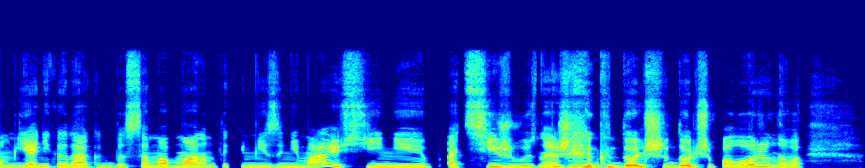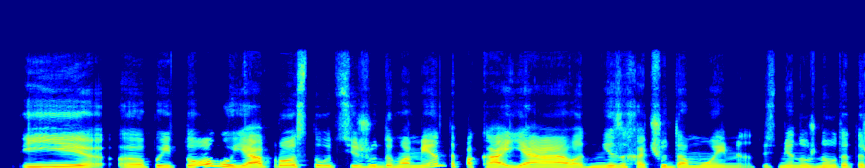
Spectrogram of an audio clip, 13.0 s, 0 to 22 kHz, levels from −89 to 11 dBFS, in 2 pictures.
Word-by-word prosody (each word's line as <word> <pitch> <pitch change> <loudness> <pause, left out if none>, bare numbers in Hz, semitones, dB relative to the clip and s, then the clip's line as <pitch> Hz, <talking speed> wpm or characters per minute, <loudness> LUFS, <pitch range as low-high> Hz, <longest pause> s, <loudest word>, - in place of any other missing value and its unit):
м 170 - -8
я 185 +2 +3
никогда 200 0 0
как 175 -4 -12
бы 160 -1 -8
самообманом 175 -1 0
таким 175 0 -10
не 165 - -5
занимаюсь 165 - -2
и 200 +1 -3
не 195 -3 -1
отсиживаю, 190 -2 -1
знаешь, 185 +6 +2 0.3
дольше 205 -1 +4
дольше 200 +1 +1
положенного. 190 +3 0 0.6
И, 220 -1 +3 0.2
э, 180 -2 -1
по 190 -1 +1
итогу 240 - +1
я 190 0 +5
просто 215 0 -1
вот 185 -2 -5
сижу 185 +3 -4
до 195 -2 -3
момента, 190 - -1
пока 190 +1 +3
я 190 +1 +3
вот 170 0 -1
не 185 +1 -2
захочу 185 +2 -3
домой 175 -2 -2
именно. 155 - -11
То 180 - -23
есть 175 +2 -14
мне 185 - -3
нужно 185 0 -4
вот 175 +1 -3
это 180 0 -5
185 Hz, 180 wpm, -23 LUFS, 175-205 Hz, 0.6 s, я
